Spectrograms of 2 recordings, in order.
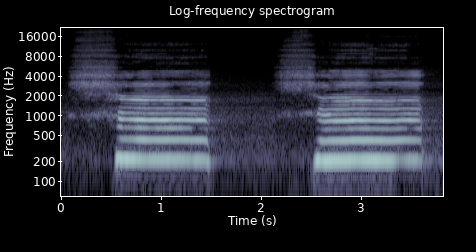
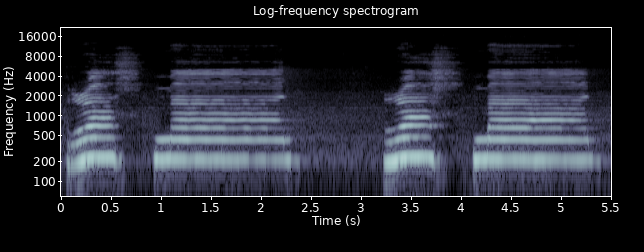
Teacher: ہا ہا ٹھنڈا اور باریکی سے ادا کیا جاتا ہے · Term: ہا باریک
